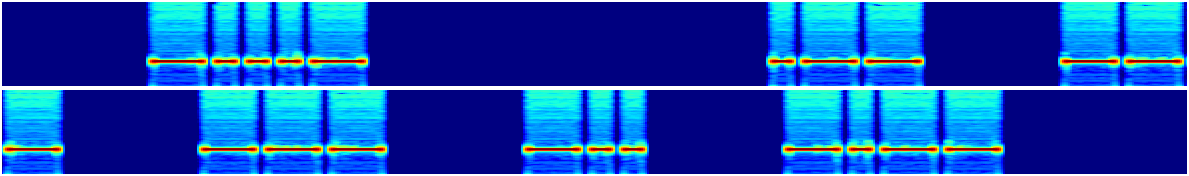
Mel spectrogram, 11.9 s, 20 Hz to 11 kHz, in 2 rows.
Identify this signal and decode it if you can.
Morse code, heard as a keyed tone, about 15 wpm, spaced as for 8 wpm, 1000 Hz. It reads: <BT> WOODY
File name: qotdfiles / 8wpm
